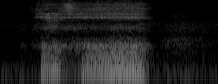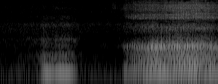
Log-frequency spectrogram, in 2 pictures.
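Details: Loud, rumbling low snores in long breathing cycles with quiet pauses between, from a sleeping giant Mastiff dog; snoring.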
